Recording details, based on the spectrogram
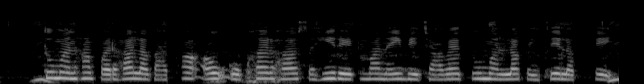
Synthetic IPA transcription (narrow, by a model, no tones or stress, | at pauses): t̪umənɦãpəɾɦələɡaːt̪ʰaʔəuoːkʰəɾɦəsəɦĩɾeːʈmãnəĩbeːt͡ʃaːʋet̪umənləkəɪseləɡ̚t̪ʰe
